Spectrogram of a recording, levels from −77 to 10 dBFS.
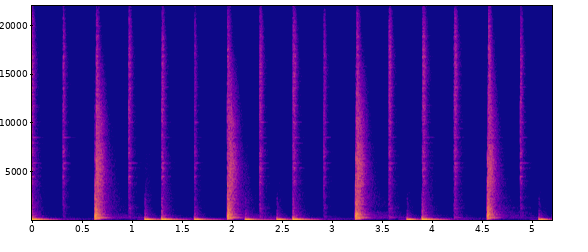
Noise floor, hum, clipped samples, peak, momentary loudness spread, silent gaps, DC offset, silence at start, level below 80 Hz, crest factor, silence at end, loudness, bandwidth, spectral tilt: -40 dBFS; none; under 0.1%; 0 dBFS; 15 LU; none; under 0.1%; 0 s; -22 dBFS; 18 dB; 0 s; -20 LUFS; over 20 kHz; -5.5 dB/octave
